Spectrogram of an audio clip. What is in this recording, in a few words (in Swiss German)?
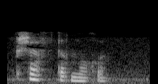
"gschaftermache", alsace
